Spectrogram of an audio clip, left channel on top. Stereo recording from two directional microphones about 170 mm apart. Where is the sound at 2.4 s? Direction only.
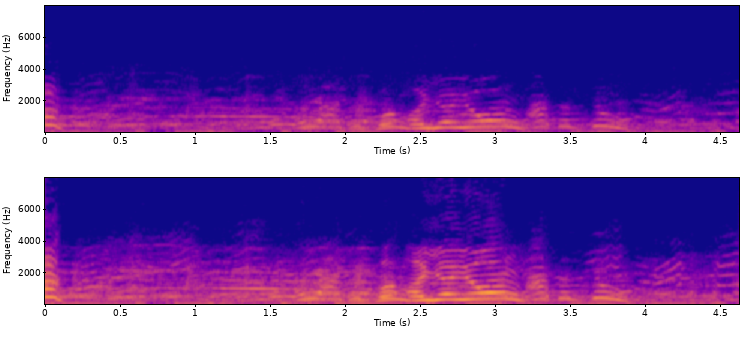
Centre (ahead or behind).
